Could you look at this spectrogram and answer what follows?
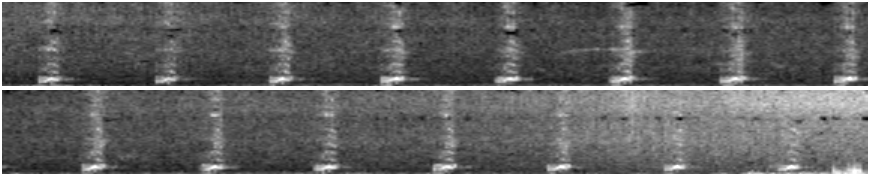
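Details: Captive-raised young decoy White-breasted waterhen facing a wild bird in a tense fight, giving short hollow hiccup-like notes repeated about every half second, steady and even, with rumbling low background noise.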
